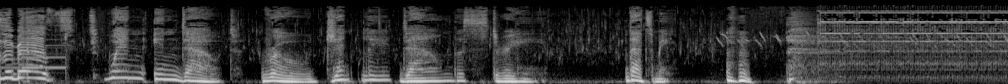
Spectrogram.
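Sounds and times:
speech: 0:00.0 - 0:05.5, 0:06.2 - 0:08.2
telephone ringing: 0:07.9 - 0:10.0.

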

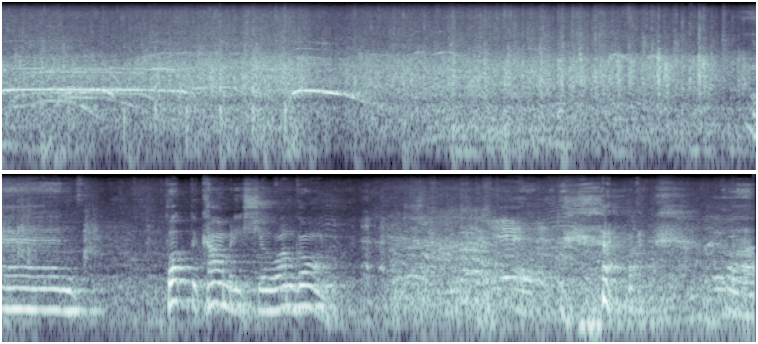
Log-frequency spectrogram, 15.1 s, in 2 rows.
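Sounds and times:
audience applause: 0:00.0 - 0:07.8
speech: 0:09.2 - 0:11.0
laughter: 0:11.1 - 0:15.0.

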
